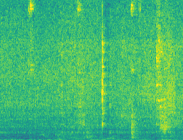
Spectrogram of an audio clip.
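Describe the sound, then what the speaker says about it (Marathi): Potatoes being stirred in a pot while cooking Malvani-style brinjal bharit: soft sizzling under occasional scraping and clinking of a spoon against the pot, close and moderately quiet, with no speech. "बघा आता बटाटे टाकून घेतली. तिथून हलवून घेते."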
